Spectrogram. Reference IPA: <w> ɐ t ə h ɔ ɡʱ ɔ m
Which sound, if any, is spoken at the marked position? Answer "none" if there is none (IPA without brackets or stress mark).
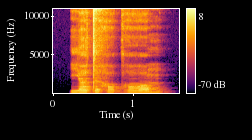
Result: j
